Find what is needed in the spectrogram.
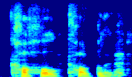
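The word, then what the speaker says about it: Cathal Coughlan: I mean, if you can look up an artist, look up this this artist, Cohul Cogland. It's spelled weird and pronounced differently.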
